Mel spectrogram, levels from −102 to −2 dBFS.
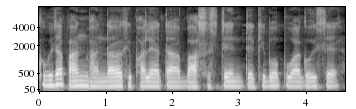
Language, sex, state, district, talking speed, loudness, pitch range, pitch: Assamese, male, Assam, Sonitpur, 130 wpm, -18 LUFS, 120-125 Hz, 125 Hz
